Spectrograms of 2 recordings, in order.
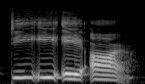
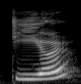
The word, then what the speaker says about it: tear: the pronunciation will be tear, T-E-A-R. And if you want to say something that is rip off, then this word will be pronounced as tear. T and air, tear.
